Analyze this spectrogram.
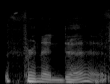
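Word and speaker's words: Fernández: He said, OKC is looking into acquiring Rudy Fernandez. Thoughts on how he could contribute? Does interest guarantee Thabo's departure? – Fernandez.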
